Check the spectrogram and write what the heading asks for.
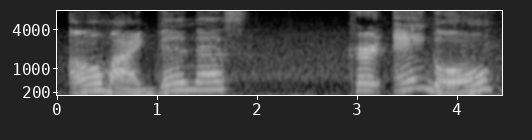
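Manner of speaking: high, drawn-out southern lady, appalled; older southern woman. Retold or imitated. Older teacher comes out of the bathroom, appalled southern accent. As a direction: wail it slowly in a hammed-up southern accent. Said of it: "a southern accent".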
